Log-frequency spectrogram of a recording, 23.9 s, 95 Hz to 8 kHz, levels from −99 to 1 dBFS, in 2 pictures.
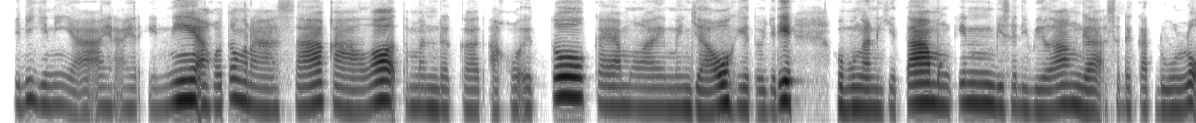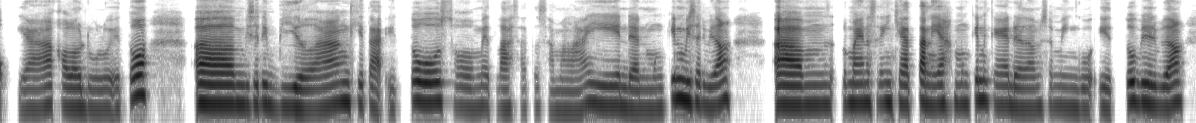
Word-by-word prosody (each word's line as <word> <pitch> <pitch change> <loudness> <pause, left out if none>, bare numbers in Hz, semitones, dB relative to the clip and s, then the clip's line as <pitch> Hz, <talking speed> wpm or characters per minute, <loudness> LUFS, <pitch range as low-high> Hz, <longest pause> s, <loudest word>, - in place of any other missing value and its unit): Jadi 185 +4 -11
gini 185 -2 -13
ya, 155 +1 -13
akhir-akhir 170 -1 -16
ini, 210 +7 +3
aku 180 -1 -6
tuh 235 +3 -4
ngerasa 175 +2 -5
kalo 180 +4 +1
teman 170 -1 -11
dekat 160 0 -15
aku 165 0 -17
itu, 240 +9 +3 0.3
kayak 180 -2 -9
mulai 170 -1 -11
menjauh, 170 +2 -1
gitu. 165 -2 -10
Jadi, 210 +8 +5 0.5
hubungan 165 -1 -4
kita 185 +5 +3
mungkin 195 +1 -4
bisa 180 -1 -8
dibilang 170 +2 -6
nggak 160 -3 -7
sedekat 170 -1 -16
dulu 165 +3 -7
ya, 165 +2 -5
kalo 170 -1 -2
dulu 160 -1 -9
itu, 165 +11 +2 0.6
eee, 190 -1 +8
bisa 185 0 -4
dibilang 175 +1 -1
kita 190 -4 -4
itu 205 +5 +2
soulmate-lah 170 -3 -10
satu 165 +1 -23
sama 155 -2 -14
lain, 180 -1 -3
dan 165 -1 -4
mungkin 170 +8 0
bisa 210 -2 +4
dibilang, 190 +4 -2 0.4
mmm, 185 0 +5
lumayan 195 0 -1
sering 200 0 -3
chat-an 195 0 +1
ya, 190 +1 -1
mungkin 195 +3 -2
kayak 185 -3 -6
dalam 170 +1 -7
seminggu 170 -2 -10
itu 170 +2 -9
bisa 200 -1 +4
dibilang, 180 +3 +1
175 Hz, 140 wpm, -20 LUFS, 165-190 Hz, 0.6 s, eee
